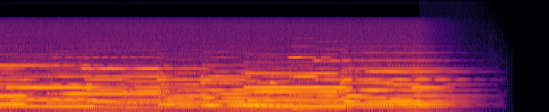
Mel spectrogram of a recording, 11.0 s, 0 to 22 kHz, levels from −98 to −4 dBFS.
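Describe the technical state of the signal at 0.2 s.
At 0.2 s the signal is intact, with no dropout, click, distortion or level disturbance.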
